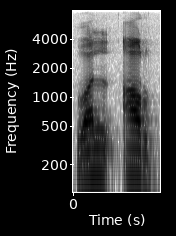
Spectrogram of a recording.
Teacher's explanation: Pronounce dod with thicker voice.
